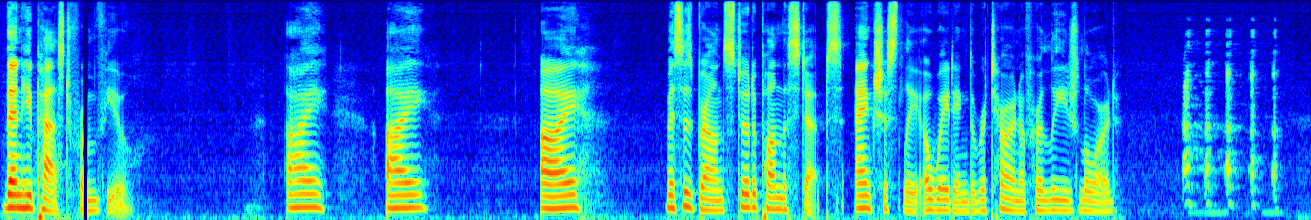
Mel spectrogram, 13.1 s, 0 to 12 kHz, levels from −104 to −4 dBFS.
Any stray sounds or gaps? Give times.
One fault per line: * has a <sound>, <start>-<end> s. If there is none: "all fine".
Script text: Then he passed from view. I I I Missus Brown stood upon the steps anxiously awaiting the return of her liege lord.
* has a dropout, 0.8-0.9 s
* has a laugh, 11.8-12.8 s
